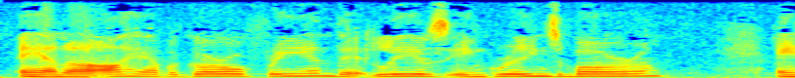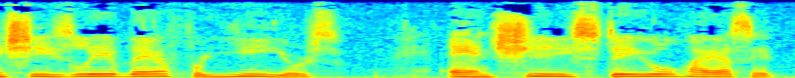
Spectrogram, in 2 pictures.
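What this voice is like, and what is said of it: Heavy Outer Banks brogue. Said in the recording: “the children from Wanchese have a real heavy brogue, just like what, as bad as me or worse”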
